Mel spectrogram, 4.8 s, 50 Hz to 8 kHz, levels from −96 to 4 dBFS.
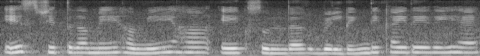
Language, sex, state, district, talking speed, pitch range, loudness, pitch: Hindi, female, Maharashtra, Gondia, 150 wpm, 230-265 Hz, -16 LUFS, 255 Hz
